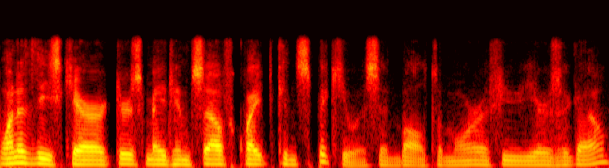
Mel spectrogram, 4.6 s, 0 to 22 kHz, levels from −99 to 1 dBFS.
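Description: Opus voice compression runs throughout this speech clip, and the damage is heavy. The band stops near 8 kHz, and coarsely coded linear-prediction excitation makes the voice muffled, hoarse and faintly robotic, which points to a low bitrate around 10 kbps.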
